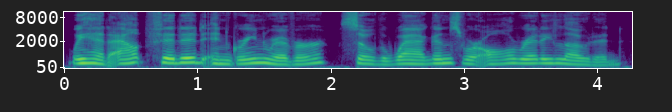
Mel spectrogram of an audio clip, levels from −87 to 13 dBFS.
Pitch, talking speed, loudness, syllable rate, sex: 190 Hz, 170 wpm, -18 LUFS, 4.9 syllables/s, female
